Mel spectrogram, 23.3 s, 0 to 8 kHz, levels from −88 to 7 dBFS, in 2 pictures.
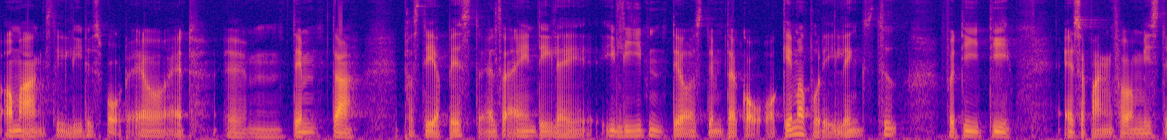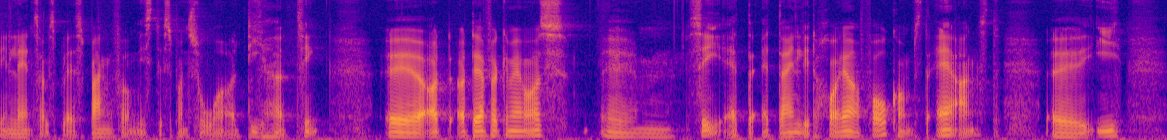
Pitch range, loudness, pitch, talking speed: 80-100 Hz, -24 LUFS, 90 Hz, 185 wpm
